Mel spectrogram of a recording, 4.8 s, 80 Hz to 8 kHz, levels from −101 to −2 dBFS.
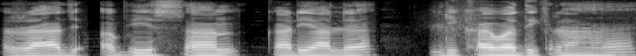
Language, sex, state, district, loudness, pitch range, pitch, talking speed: Hindi, male, Bihar, Patna, -20 LUFS, 135-140 Hz, 135 Hz, 100 wpm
